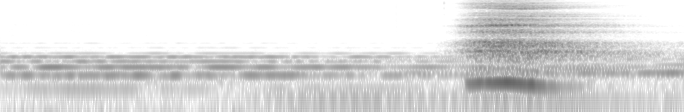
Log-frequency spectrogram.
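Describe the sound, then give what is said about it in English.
One slow, deep breath drawn in through the nose, a soft airy rush that swells and then eases after a stretch of steady, quiet tonal drone. “Breathing in through the nose, and out through the mouth”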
